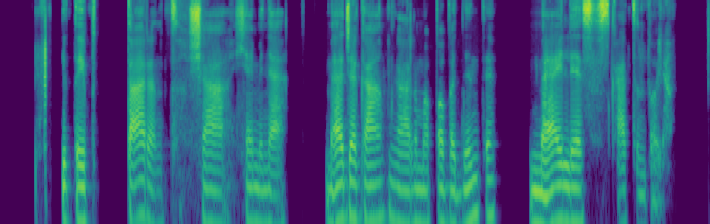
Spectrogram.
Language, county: Lithuanian, Vilnius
